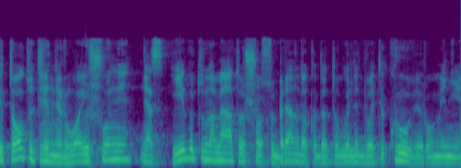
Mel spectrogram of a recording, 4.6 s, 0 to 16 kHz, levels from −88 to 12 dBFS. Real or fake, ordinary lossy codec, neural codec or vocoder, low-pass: fake; AAC, 48 kbps; codec, 16 kHz, 4 kbps, FunCodec, trained on Chinese and English, 50 frames a second; 7.2 kHz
